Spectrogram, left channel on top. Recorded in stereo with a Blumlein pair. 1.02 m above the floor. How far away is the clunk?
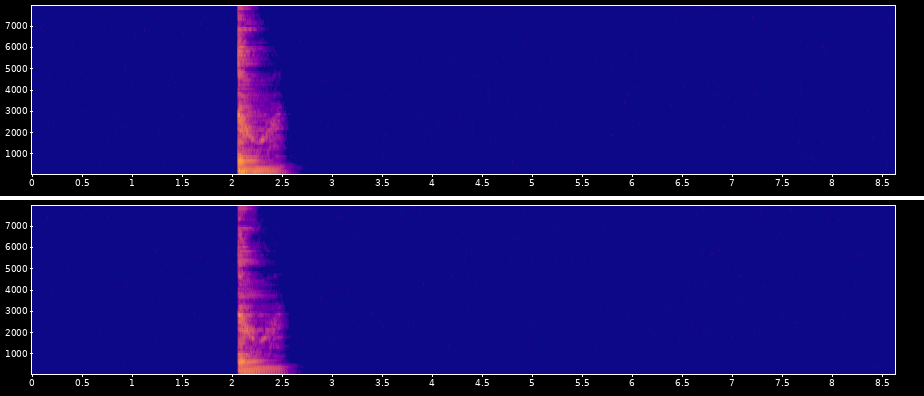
About 1.0 m.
